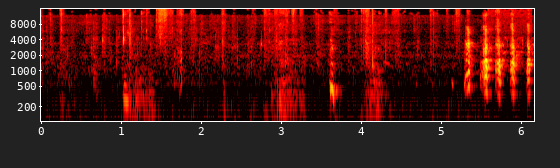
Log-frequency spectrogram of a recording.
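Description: A puppy making short barks and growls, then a quick run of high-pitched yips near the end.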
